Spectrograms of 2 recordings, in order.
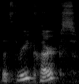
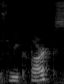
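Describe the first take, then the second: First: Clerks is said with an American pronunciation. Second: Clerks is said with a British pronunciation.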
